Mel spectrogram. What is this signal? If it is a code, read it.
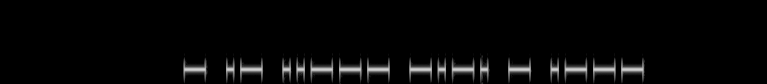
Morse code, heard as a keyed tone, about 17 wpm, 700 Hz. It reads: TA2CTJ
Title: DXCC-100 Call Signs - 6 Characters - Repeated 2x - 17wpm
